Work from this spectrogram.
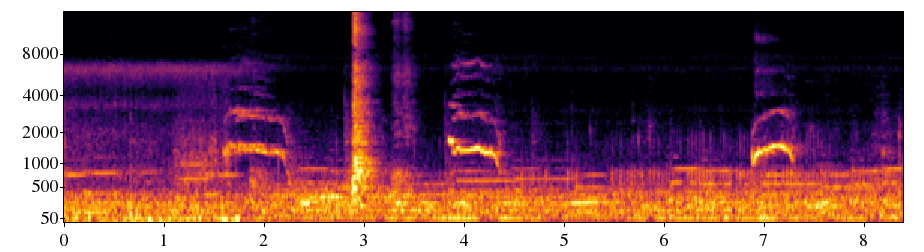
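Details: Jealous, angry little kitten reacting as a cat receives attention from a person: three separate high, arching meows spaced a few seconds apart, each rising then dropping, over a constant low hum with soft tonal background and a brief thump.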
